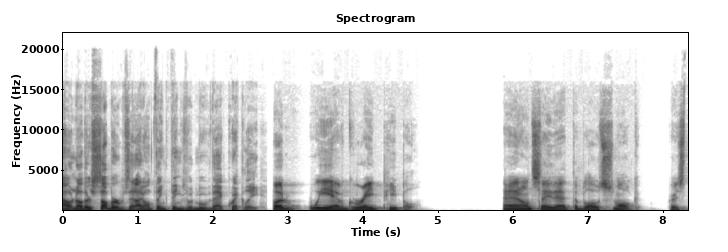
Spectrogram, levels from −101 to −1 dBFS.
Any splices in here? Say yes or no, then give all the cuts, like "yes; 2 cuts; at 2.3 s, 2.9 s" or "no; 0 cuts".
no; 0 cuts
